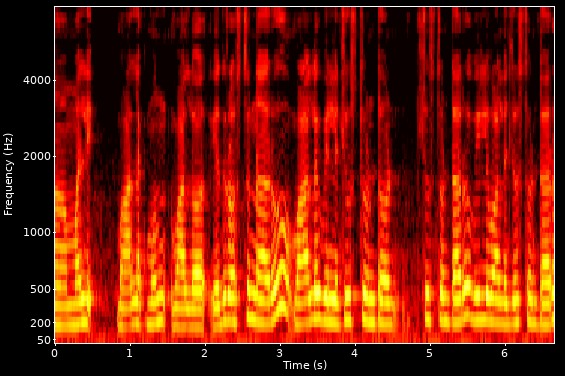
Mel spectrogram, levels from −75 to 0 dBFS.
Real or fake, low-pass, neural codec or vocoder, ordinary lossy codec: real; none; none; none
